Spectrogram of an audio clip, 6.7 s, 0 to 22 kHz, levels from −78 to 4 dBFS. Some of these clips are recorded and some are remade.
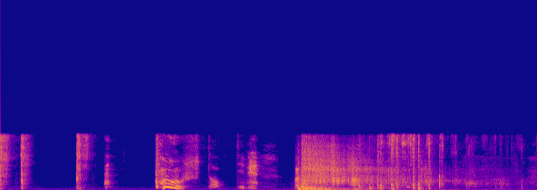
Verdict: recorded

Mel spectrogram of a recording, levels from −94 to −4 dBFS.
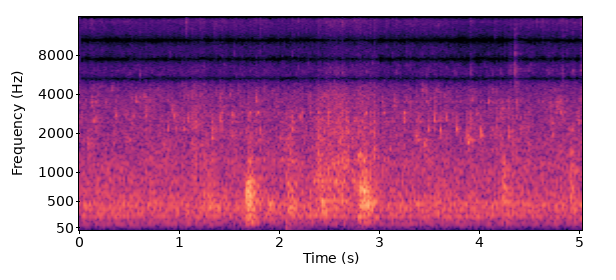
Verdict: recorded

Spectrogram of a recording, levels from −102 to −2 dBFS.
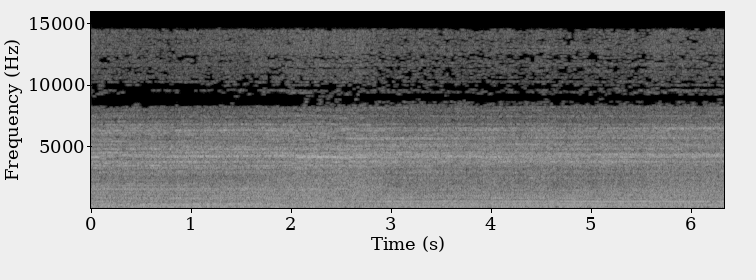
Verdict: recorded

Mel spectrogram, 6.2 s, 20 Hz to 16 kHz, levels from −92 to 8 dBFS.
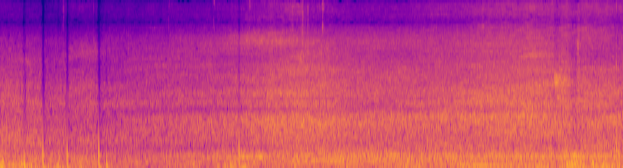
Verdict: recorded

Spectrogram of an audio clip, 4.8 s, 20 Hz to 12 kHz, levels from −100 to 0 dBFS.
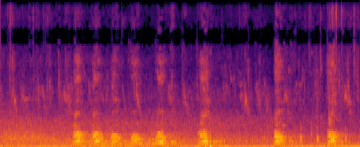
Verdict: remade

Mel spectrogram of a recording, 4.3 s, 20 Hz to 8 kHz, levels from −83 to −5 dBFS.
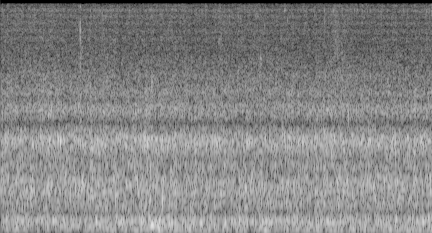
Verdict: recorded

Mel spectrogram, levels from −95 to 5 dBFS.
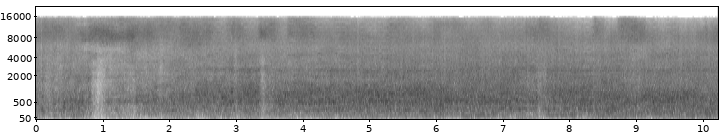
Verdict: remade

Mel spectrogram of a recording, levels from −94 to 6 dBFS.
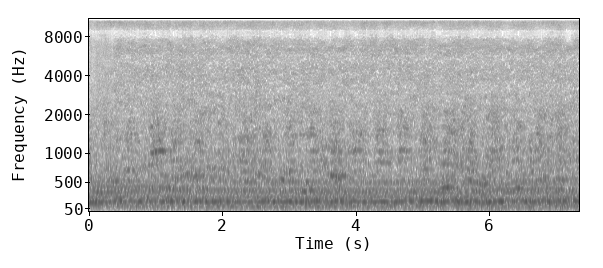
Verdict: remade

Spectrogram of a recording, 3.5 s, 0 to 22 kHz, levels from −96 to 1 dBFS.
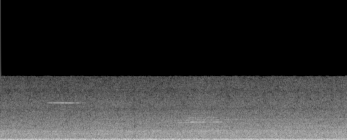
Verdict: recorded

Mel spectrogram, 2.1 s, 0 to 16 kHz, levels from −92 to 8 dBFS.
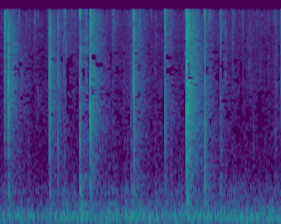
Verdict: recorded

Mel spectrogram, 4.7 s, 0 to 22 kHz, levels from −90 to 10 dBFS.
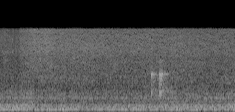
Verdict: remade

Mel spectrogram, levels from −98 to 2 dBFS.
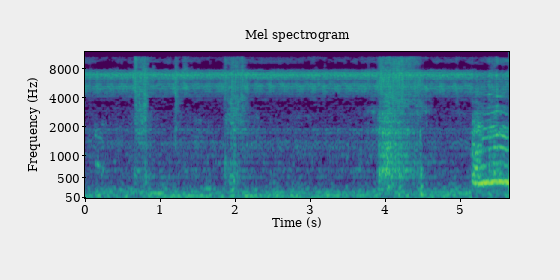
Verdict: remade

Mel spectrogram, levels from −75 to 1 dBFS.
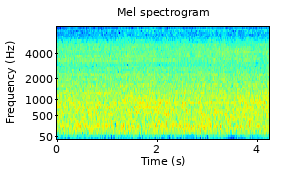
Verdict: recorded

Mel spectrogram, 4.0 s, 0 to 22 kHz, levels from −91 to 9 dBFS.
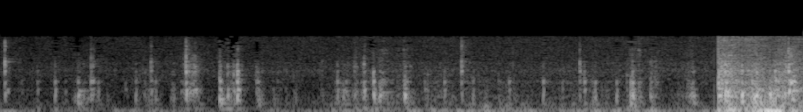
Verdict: recorded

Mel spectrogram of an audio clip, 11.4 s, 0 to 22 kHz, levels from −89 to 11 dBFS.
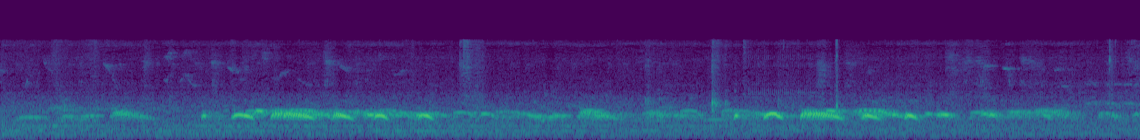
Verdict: recorded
